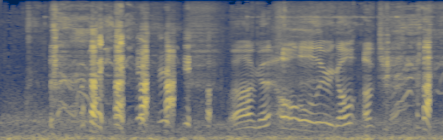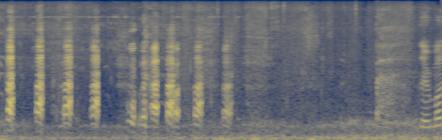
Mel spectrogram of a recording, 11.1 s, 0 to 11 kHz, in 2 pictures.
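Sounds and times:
wind rumble on microphone: 0.0 - 11.0
man laughing: 0.6 - 8.8.

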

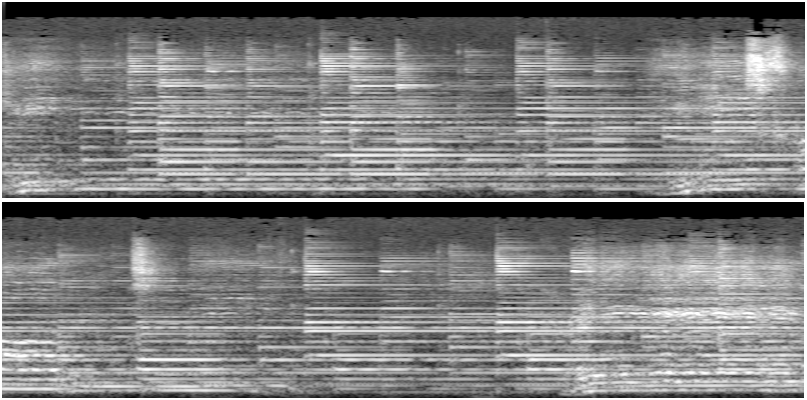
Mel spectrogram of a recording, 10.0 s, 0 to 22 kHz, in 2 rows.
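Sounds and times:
strummed acoustic guitars: 0.0 - 10.0.

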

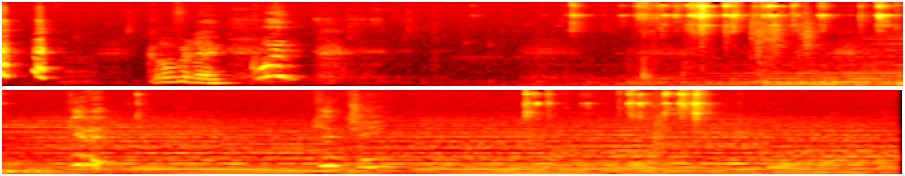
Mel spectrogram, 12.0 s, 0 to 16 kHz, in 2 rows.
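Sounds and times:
music: 3.2 - 12.0.

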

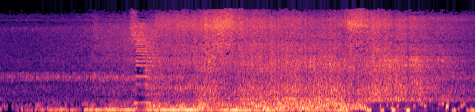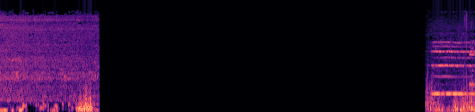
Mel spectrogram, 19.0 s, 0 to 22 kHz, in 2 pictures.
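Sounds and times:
train cars clacking: 0.0 - 11.1
train wheels roaring on rail: 0.0 - 11.5.

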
